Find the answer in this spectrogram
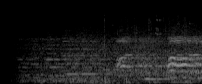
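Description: Basketball arena sound fading in: crowd noise with a voice and music over it.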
